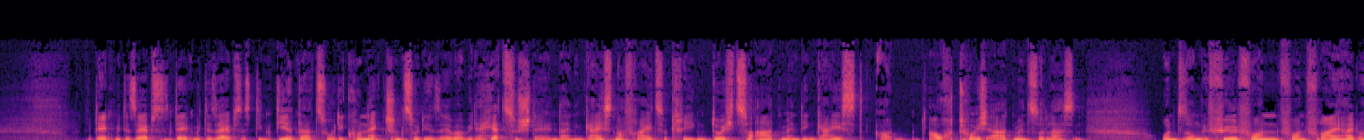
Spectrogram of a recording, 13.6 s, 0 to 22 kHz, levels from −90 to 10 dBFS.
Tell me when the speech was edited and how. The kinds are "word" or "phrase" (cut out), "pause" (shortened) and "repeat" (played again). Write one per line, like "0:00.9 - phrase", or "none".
none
